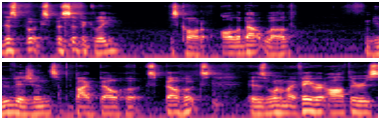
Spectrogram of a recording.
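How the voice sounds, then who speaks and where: A man talks at a moderate pace. He has a slight Southern US accent. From US South, Alabama. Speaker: book reader and online content creator.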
